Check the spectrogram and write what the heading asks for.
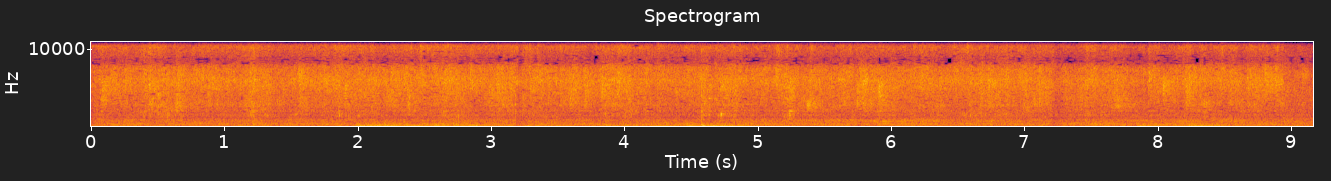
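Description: Hands squishing and mixing raw chicken pieces in a wet marinade in a steel bowl, over a steady hiss.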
